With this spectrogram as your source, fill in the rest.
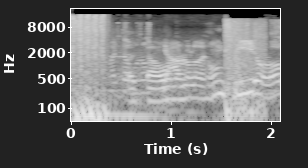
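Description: Building pieces shatter and clatter in a game.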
